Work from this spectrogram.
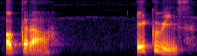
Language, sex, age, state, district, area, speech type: Goan Konkani, male, 45-60, Goa, Canacona, rural, spontaneous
